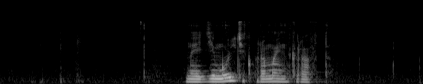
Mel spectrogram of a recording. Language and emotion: Russian, neutral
